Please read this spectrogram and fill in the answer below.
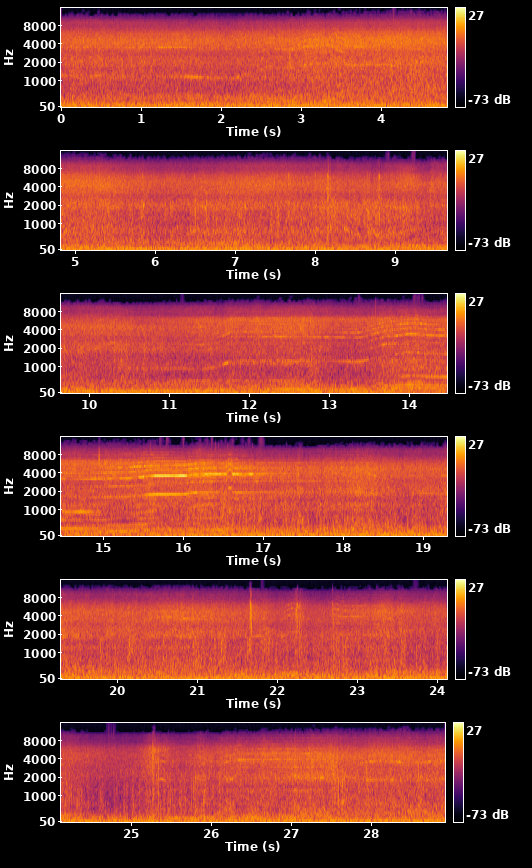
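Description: Kawasaki jet ski running at speed, with heavy wind buffeting the microphone and water rushing along the hull. About twelve seconds in, the engine note climbs for a few seconds and then settles back into the steady rush.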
